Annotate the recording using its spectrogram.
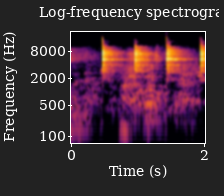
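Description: A drummer's count-in: four sharp clicks of drumsticks struck together, about two a second.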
